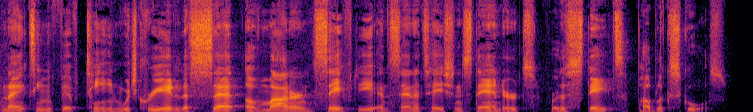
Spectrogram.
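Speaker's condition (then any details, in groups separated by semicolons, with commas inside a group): No condition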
